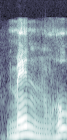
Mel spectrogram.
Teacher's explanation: کے بعد ہا ہے، یہاں پہ اظہار کریں گے من ہو، نون کی آواز ناک میں نہیں جائے گی، ظاہر کر کے پڑھیں گے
